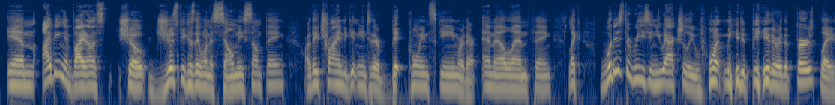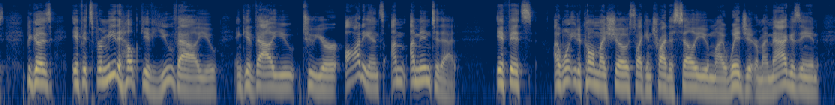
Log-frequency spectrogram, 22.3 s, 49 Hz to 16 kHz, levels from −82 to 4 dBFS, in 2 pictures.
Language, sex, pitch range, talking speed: English, male, 120-155 Hz, 230 wpm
